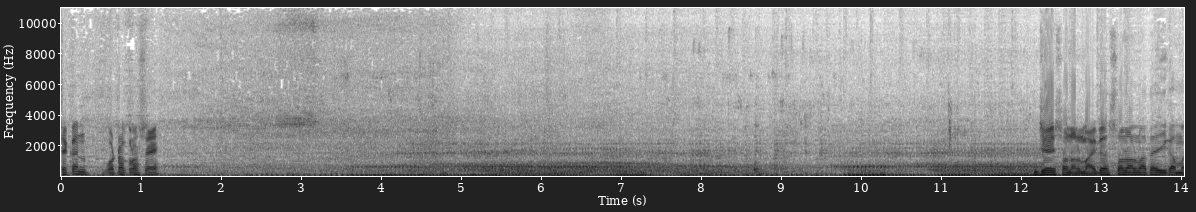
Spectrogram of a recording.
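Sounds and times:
motor scooter engine running: 2.4 - 13.0.

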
